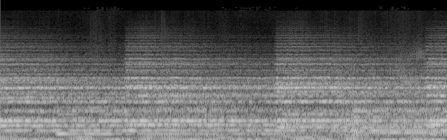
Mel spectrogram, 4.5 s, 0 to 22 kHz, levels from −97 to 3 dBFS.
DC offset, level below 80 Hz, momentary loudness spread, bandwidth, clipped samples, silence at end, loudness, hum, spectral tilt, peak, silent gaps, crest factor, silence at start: under 0.1%; -36 dBFS; 4 LU; 12.5 kHz; under 0.1%; 0 s; -22 LUFS; none; -6 dB/octave; -8 dBFS; none; 14 dB; 0 s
